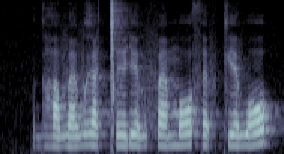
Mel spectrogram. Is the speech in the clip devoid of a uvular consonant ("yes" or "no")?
yes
